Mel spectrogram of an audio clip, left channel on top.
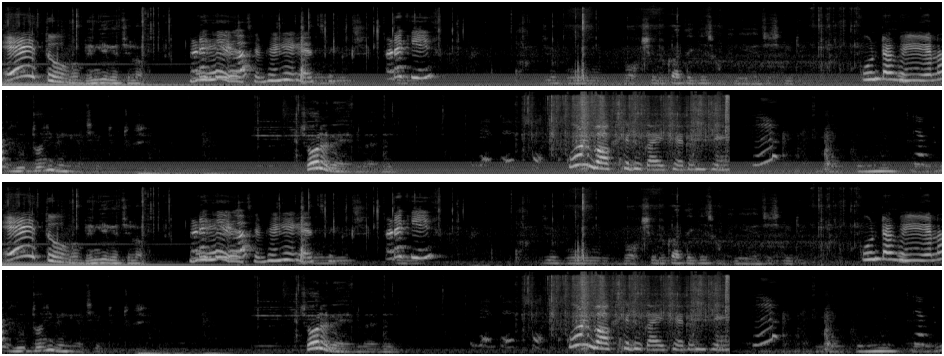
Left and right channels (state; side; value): noise; left; hum, 16 dB below the sound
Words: এই তো ভেঙে গেছিল। ভেঙে গেছে। এটা কি? যে বক্সে ঢুকাতে গিয়ে সব ভেঙে গেছে, সেইটা কোনটা ভেঙে গেল? দুটোরই ভেঙে গেছে একটু একটু। চলবে এগুলো এখন। কোন বক্সে ঢুকাইছে এরকম ভেঙে?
